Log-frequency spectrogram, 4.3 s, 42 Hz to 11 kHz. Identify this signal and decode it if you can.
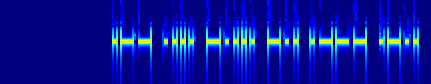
Morse code, heard as a keyed tone, about 28 wpm, 700 Hz. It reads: WH6DJL
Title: USA Call Signs 28wpm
